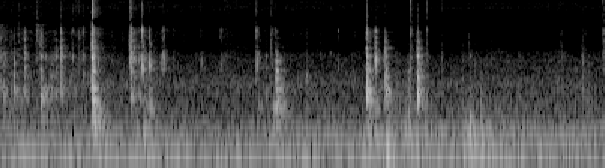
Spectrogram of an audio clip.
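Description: Irregular sharp clicks and snaps of a hand wire stripper biting into and pulling insulation off wiring-harness wires, a handful of them between about one and four seconds in.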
